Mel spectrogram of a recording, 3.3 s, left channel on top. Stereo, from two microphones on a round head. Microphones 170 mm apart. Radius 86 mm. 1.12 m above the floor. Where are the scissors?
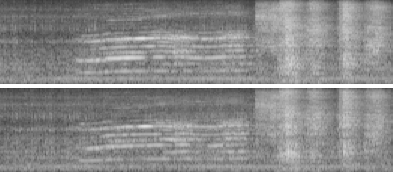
10° right (ahead or behind), 1.6 m.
